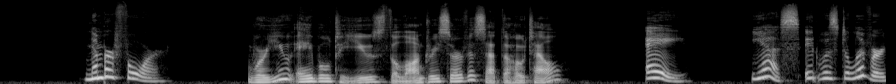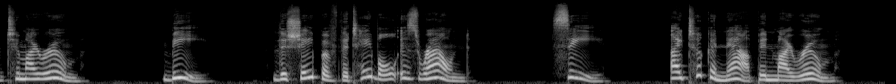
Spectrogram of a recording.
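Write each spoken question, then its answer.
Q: Were you able to use the laundry service at the hotel?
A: A: Yes, it was delivered to my room.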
